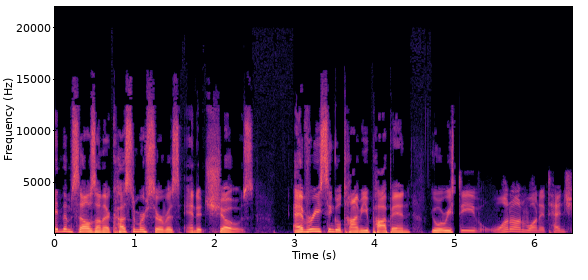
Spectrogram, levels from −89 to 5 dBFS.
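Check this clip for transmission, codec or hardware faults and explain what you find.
There's one fault, near the end. At 4.97 s the sound drops out for about 80 ms, then comes back duller and boxier, with nothing above 5.9 kHz, new faint background noise well under the speech, and roughly 10 dB less level, all the way to the end. That's likely the input switched to a poorer device, a second mic or headset whose narrower band, lower gain and own noise floor take over from the original.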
